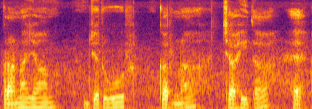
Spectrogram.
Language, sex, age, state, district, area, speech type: Punjabi, male, 30-45, Punjab, Fazilka, rural, spontaneous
